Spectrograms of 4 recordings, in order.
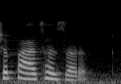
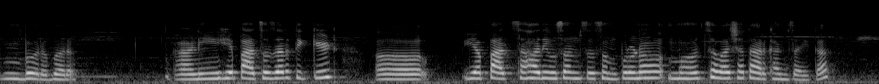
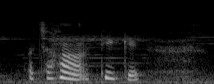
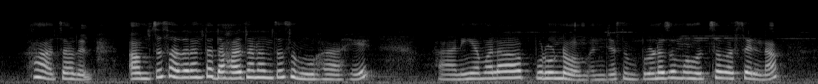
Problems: background sounds at intervals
